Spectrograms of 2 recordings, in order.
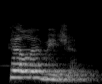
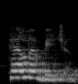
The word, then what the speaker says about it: television: you used to say television i used to do that but check the stress television television try to do it come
